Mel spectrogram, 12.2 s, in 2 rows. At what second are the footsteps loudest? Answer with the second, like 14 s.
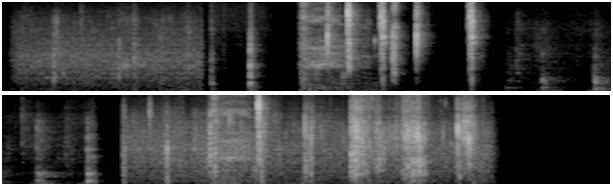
10 s.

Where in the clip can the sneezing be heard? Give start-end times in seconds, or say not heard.
3.0-4.0, 8.2-8.9.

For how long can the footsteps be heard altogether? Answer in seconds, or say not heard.
11 s.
